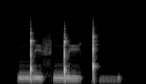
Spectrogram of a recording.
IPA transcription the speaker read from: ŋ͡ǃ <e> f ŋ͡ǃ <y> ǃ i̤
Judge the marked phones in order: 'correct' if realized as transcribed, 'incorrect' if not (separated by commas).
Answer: incorrect, correct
